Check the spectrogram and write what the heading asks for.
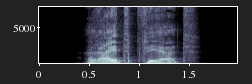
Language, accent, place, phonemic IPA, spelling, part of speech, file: German, Germany, Berlin, /ˈʁaɪ̯tpfeːɐ̯t/, Reitpferd, noun, De-Reitpferd.ogg
- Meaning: riding horse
